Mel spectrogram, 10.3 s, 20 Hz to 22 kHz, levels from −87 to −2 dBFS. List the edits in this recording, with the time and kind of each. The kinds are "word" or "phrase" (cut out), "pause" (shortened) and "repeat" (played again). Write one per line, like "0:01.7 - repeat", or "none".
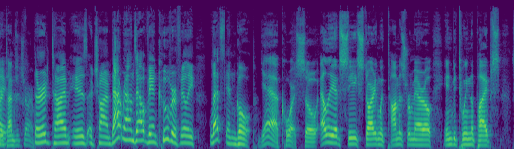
0:04.5 - phrase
